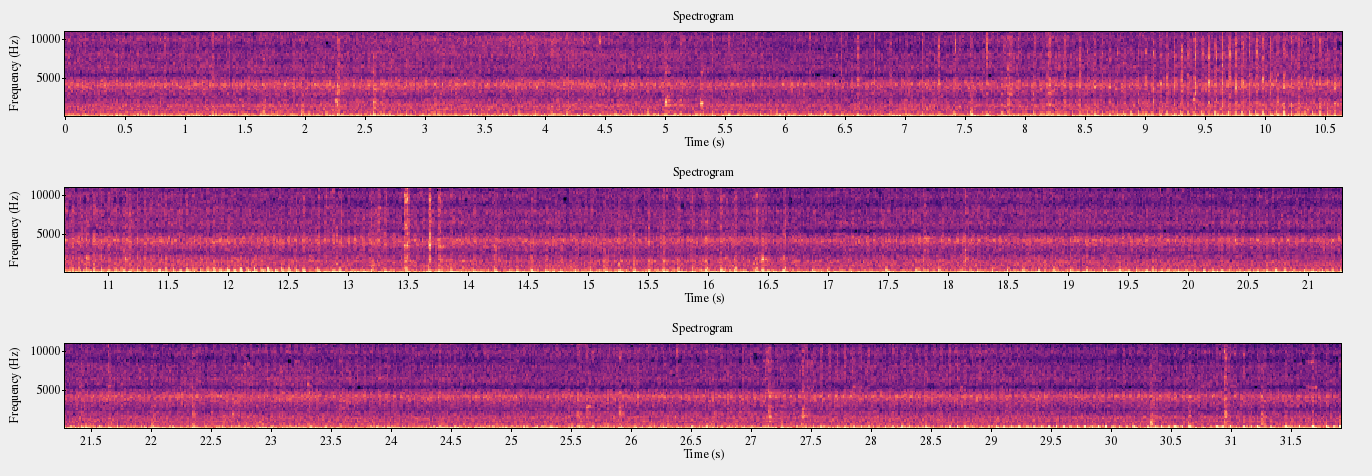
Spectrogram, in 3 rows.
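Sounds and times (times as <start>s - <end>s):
railroad motorcar engine putter: 0.0s - 31.9s.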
